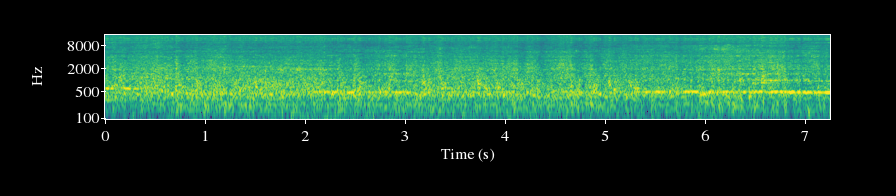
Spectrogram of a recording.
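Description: Train passing at speed: a steady rumble and rattle of wheels on rails, with a faint steady tone running through it.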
